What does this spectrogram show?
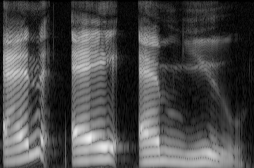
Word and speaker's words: Namu: is it an Emirates okay so it's n a m u h n n a m u so namu I'll see I thought it was uh it's like Shamu yeah but yeah how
